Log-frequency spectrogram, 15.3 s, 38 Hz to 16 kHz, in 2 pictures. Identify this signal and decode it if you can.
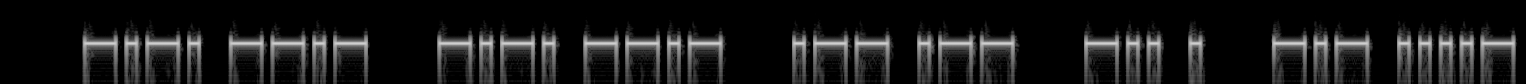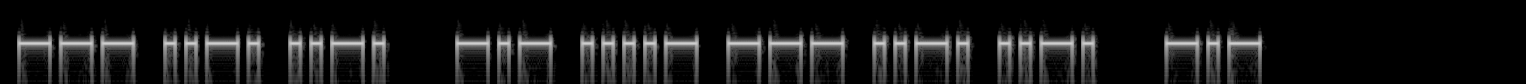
Morse code, heard as a keyed tone, about 23 wpm, 700 Hz. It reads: CQ CQ WW DE K4OFF K4OFF K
